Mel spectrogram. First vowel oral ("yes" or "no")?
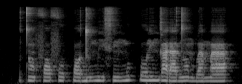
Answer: no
